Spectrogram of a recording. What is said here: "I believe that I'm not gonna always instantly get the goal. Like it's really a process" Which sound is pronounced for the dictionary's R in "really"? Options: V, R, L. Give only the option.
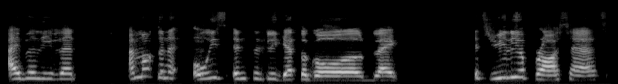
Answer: R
